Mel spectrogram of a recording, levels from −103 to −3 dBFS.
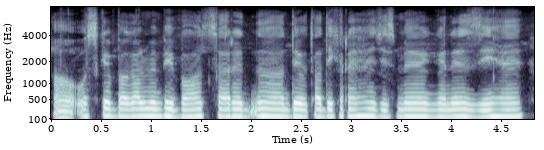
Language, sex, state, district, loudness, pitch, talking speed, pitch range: Hindi, male, Jharkhand, Palamu, -13 LUFS, 135 Hz, 185 wpm, 135-140 Hz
